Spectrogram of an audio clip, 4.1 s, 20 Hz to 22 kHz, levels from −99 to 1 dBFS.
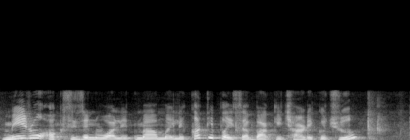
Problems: none marked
